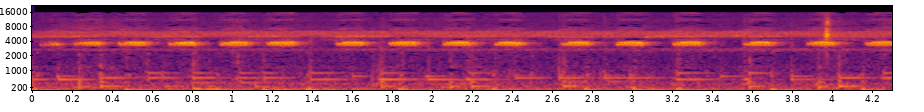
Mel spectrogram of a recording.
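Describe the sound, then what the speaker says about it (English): Crickets chirp in steady, evenly spaced pulses, a bright repeating trill running through the whole stretch with faint background rustle and no talking. "Two crickets in a row."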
